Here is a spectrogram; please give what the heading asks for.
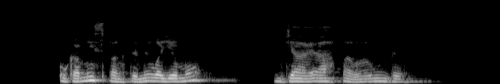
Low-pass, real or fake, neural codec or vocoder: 7.2 kHz; real; none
